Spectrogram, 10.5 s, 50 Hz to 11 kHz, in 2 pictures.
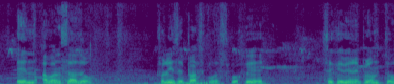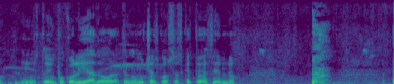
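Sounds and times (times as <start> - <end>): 
speech: 0.2 - 1.4, 2.1 - 3.7, 4.3 - 8.6
harsh coughs: 9.4 - 9.8, 10.4 - 10.5.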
